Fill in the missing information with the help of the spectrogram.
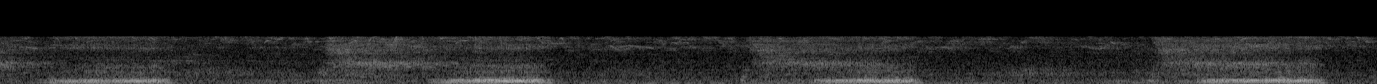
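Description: Slow, regular low rattling snores, one on each breath in, about four in fourteen seconds with quiet breathing between.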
